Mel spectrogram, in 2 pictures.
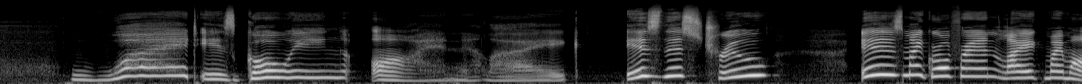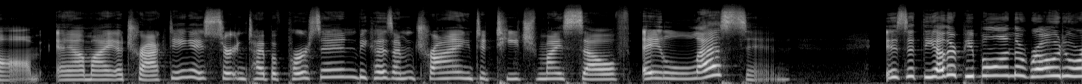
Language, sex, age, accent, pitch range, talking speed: English, female, 20-39, American, 210-350 Hz, 110 wpm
